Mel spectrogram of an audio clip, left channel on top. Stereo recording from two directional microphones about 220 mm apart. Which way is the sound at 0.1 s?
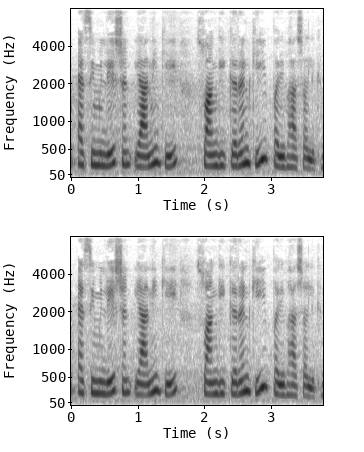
15° right (ahead or behind).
